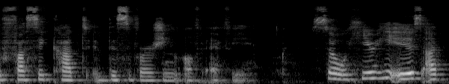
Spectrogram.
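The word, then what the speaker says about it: Ephy: And his name is kind of like a short form of ephemera, so Effie, and it's spelled E-P-H-Y.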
